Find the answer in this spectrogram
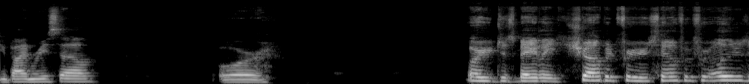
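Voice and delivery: talking through a yawn. Asking a guest whether they resell, yawning while talking. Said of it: "I'm still yawning".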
